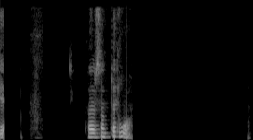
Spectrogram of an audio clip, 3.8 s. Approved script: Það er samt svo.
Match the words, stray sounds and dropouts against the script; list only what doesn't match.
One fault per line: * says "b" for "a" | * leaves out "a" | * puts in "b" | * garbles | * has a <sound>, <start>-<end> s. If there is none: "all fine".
all fine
